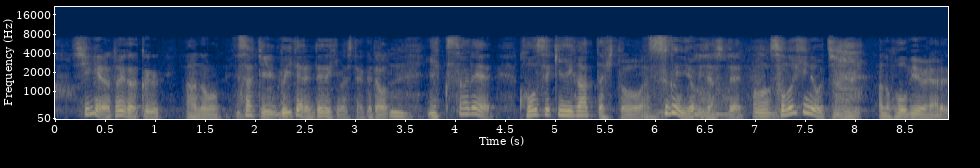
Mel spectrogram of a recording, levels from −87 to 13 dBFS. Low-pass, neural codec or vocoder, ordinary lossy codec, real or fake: 7.2 kHz; codec, 16 kHz, 4 kbps, FunCodec, trained on LibriTTS, 50 frames a second; AAC, 32 kbps; fake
